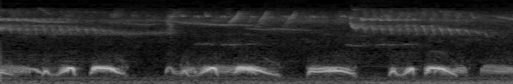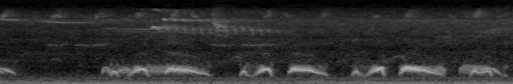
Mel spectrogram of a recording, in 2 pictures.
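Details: A spotted dove gives soft, low cooing notes in quick repeated phrases, possibly a decoy bird luring wild doves, with faint high chirps of small birds in the background.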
